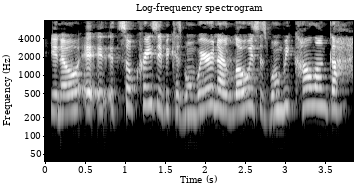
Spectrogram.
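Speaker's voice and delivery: normal talking voice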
